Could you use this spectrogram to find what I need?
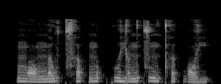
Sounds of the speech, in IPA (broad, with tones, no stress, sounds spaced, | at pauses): ŋ ɔː˨˩ ŋ ɐ˨˥ w t͡sʰ ɐ˨ p̚ ŋ ɐ˧ p̚ kʷ e˨ j ɐ˨˥ ŋ t͡s ʊ˨ ŋ t̪ʰ ɐ˨ k̚ ɔː˨˩ j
